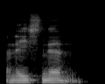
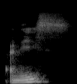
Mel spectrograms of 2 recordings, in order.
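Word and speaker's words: Anaïs Nin: That's by, I never know how to say her first name, Anais Nin. – Anais Nin. – Yeah. Thank you. – Yes. – Not close. – You know what you said, Anise.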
